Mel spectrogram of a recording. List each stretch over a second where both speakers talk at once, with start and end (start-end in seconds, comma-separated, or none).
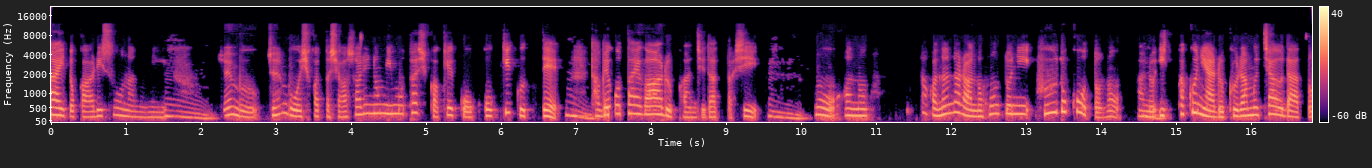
none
